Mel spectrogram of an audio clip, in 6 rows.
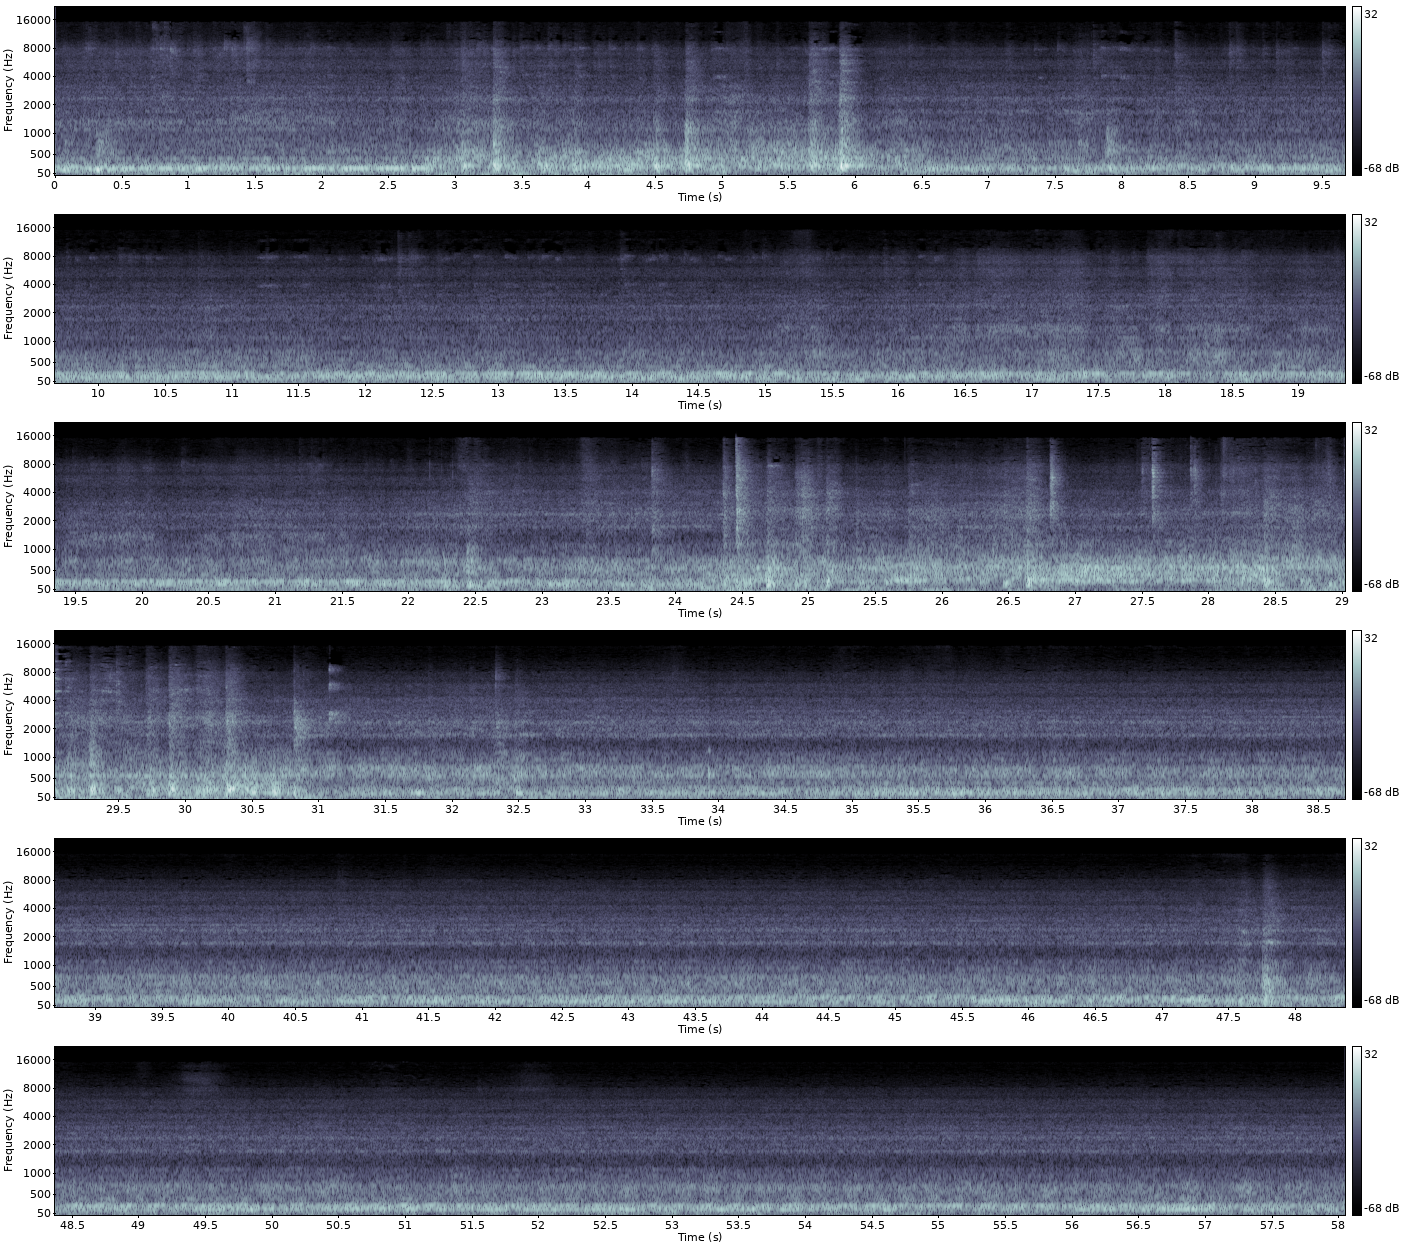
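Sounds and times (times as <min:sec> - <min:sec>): train wheels clattering on rails: 0:00.0 - 0:34.1, 0:47.0 - 0:48.4.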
